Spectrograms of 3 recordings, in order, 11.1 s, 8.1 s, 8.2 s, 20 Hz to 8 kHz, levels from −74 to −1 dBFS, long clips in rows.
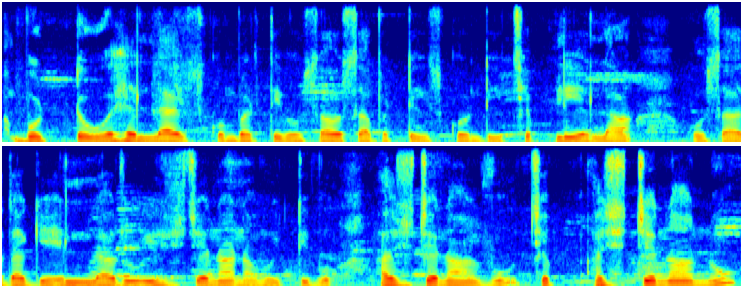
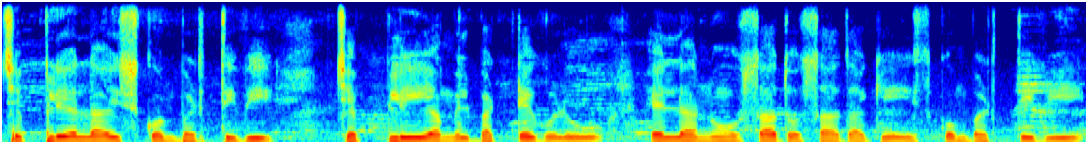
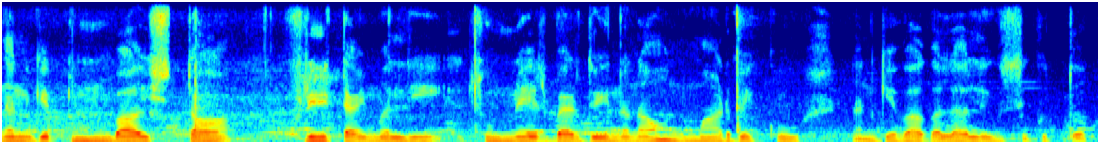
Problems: background sounds at intervals, background conversations at intervals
